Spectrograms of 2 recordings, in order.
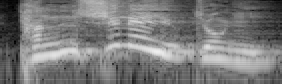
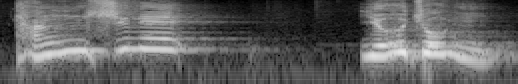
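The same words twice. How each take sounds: First: Said in the usual way. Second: 당신의 stretched very slowly and higher; drawn out. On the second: Shown as a demonstration. Preacher lingers on 당신의 to stress Hannah's humility. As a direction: linger on 당신의 before 여종이. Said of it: "이렇게 말해요".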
